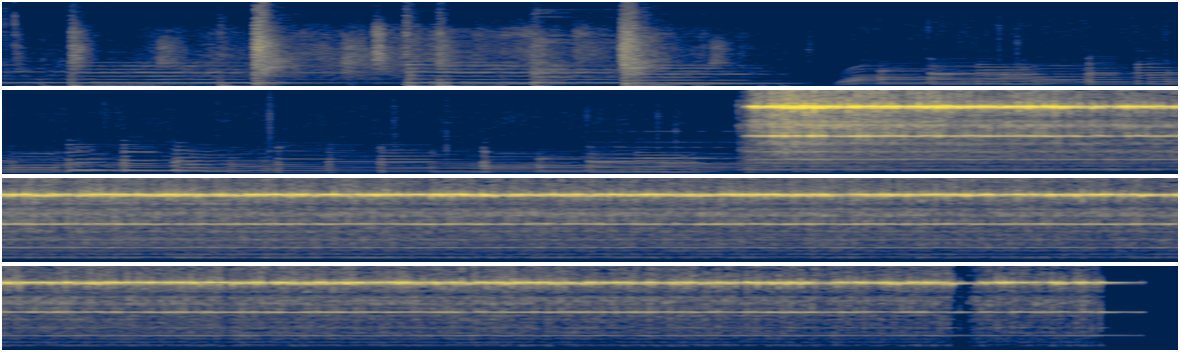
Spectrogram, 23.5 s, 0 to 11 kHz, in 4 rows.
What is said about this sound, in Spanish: Son las 9 de la mañana y el despertador ha sonado.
